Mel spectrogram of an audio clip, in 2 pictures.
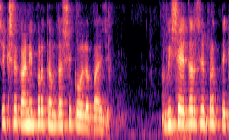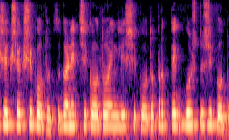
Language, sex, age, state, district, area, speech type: Marathi, female, 30-45, Maharashtra, Osmanabad, rural, spontaneous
